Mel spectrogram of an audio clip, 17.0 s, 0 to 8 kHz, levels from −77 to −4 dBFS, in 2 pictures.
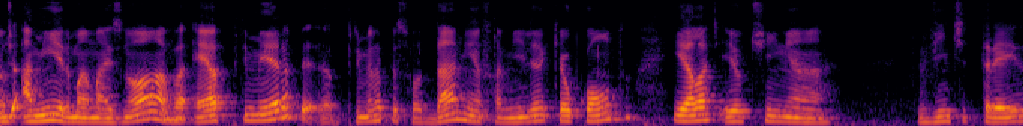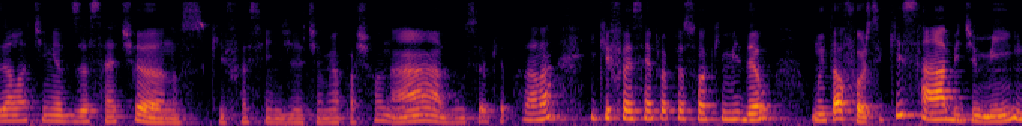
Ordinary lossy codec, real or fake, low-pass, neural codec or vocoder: none; real; none; none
